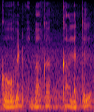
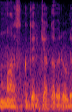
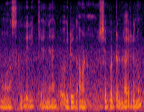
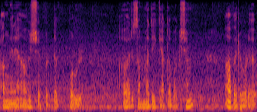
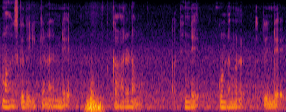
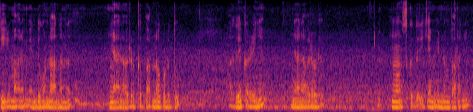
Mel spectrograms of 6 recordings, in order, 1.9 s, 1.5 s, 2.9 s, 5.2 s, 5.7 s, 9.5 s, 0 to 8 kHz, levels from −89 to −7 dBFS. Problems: constant background noise, low volume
